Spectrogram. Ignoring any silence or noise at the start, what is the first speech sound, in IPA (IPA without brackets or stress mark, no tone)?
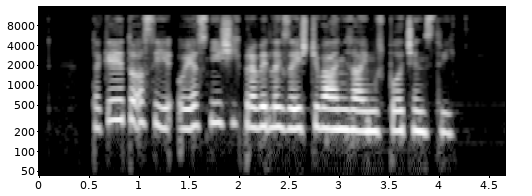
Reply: t̪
